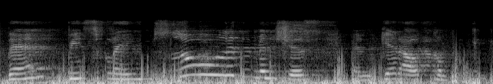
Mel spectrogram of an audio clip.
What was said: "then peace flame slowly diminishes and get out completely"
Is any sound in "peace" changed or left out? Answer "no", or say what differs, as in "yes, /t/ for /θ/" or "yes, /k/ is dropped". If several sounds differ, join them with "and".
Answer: yes, /b/ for /p/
